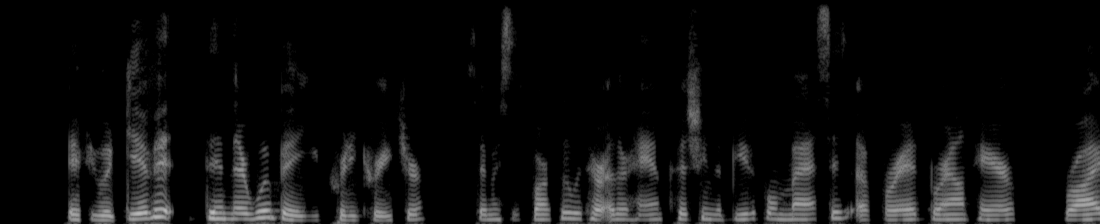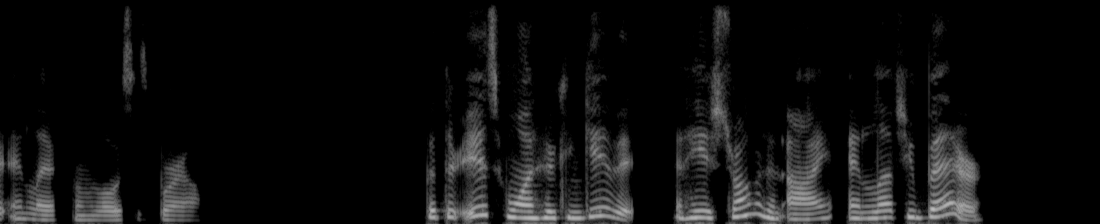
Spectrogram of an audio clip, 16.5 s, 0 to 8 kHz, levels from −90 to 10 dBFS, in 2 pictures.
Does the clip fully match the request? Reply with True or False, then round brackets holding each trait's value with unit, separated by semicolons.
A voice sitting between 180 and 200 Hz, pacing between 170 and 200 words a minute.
True (190 Hz; 180 wpm)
